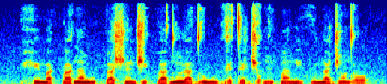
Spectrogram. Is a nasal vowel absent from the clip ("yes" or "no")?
no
